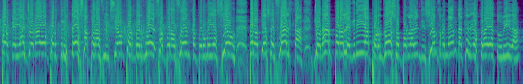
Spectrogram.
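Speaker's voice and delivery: fervent preaching. Real, not acted. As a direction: drive through the list like a revival preacher.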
